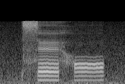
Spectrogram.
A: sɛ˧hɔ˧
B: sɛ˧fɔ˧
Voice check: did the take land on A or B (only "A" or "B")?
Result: A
